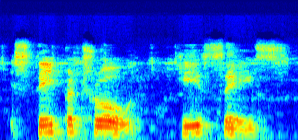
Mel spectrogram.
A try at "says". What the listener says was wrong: Okay, so instead of say, so right now what you're pronouncing is an AE sound. Okay, you're pronouncing what's called a long A. Okay, it's not going to be a long A, it's going to be a short E. Okay, so instead of AE, it's says.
